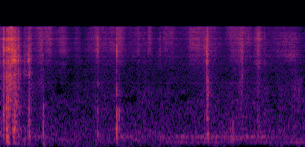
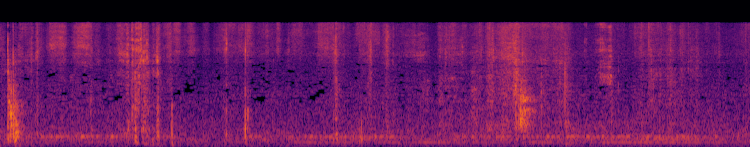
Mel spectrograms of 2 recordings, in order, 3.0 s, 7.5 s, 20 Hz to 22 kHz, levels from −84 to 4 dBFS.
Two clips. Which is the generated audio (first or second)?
first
